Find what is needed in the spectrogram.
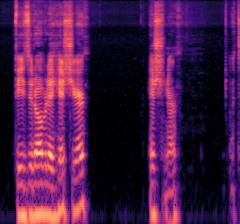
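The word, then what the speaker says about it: Hischier: notification there pellot fees it over to hisher hner that's how you say it hner tried to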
